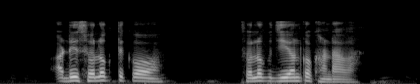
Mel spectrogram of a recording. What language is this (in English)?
Santali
